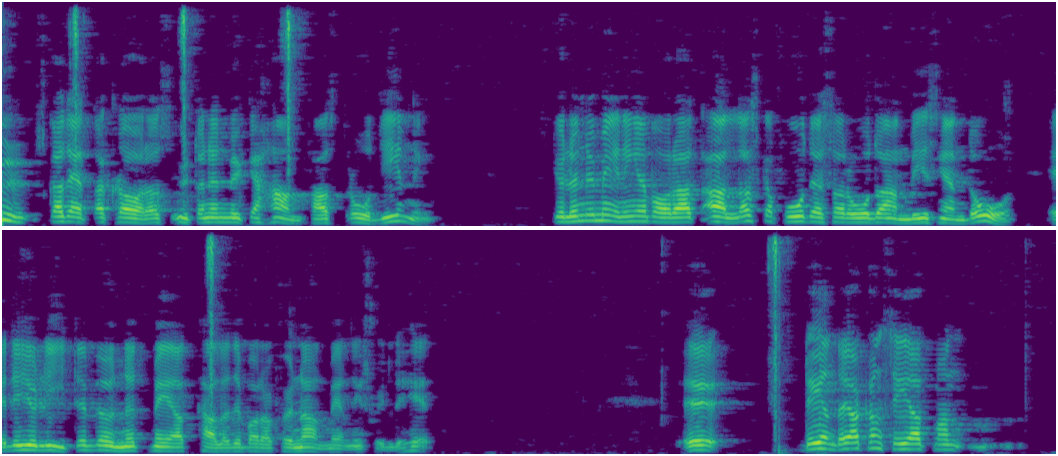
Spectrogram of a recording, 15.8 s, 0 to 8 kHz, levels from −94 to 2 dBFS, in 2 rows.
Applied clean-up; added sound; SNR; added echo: classical method Wiener filter.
